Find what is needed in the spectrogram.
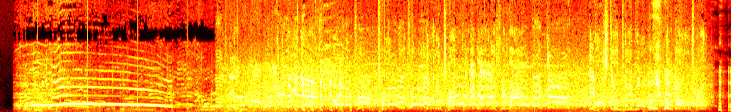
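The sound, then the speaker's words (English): An excited crowd in a video clip roars with overlapping shouts and voices, punctuated by sharp claps or thumps, loud and sustained throughout; the first few seconds carry rising and falling whistle-like tones before the din fills in. “The crowd sounded a little more fired up in that one, though.”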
